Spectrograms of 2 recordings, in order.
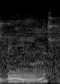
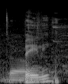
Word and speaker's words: Bainey: Normally starting is Bowen Bean, I believe. So we'll see what... Bainey? Bainey, sorry. Is that how you say it?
